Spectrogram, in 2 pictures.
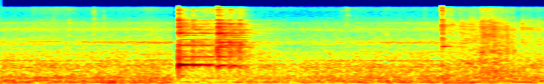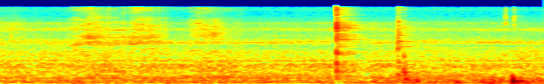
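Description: A metal spoon knocking and scraping against a kadhai of simmering curry, with one sharp ringing clink about a second in and a few lighter knocks later.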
